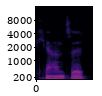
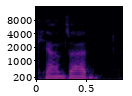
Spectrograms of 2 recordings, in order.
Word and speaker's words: Kianzad: i don't know how to say her name kianzid kianzad sorry penny so it's a jarvis panty and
